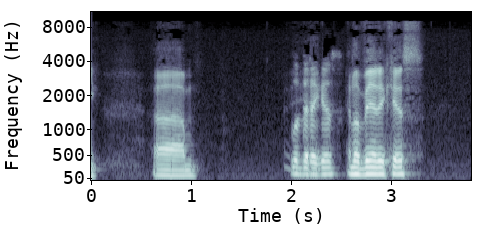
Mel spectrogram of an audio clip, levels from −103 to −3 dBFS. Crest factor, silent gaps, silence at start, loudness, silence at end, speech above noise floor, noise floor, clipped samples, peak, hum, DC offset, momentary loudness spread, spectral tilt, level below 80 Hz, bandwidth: 18 dB; none; 0 s; -17 LUFS; 0.55 s; 46 dB; -63 dBFS; under 0.1%; 0 dBFS; none; under 0.1%; 15 LU; -7 dB/octave; -54 dBFS; 9.2 kHz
